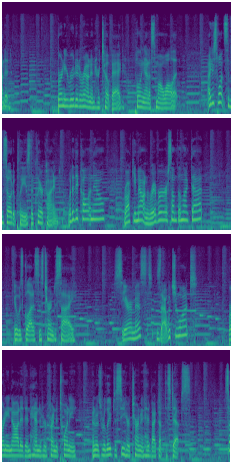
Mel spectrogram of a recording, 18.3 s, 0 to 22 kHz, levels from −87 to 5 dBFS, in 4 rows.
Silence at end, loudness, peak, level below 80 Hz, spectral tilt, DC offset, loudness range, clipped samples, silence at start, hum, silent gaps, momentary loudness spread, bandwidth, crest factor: 0 s; -25 LUFS; -6 dBFS; -42 dBFS; -5 dB/octave; under 0.1%; 2 LU; under 0.1%; 0 s; none; none; 13 LU; 15 kHz; 20 dB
